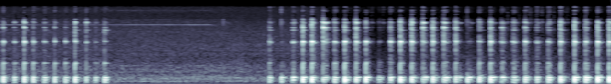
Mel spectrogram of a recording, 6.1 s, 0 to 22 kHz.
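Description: Small hammer tapping rapidly on 20-gauge wire laid on a metal block, flattening it. The strikes are quick and light, about eight a second, each with a short metallic ring. A run of about a second is followed by a pause, then a longer run of taps.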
